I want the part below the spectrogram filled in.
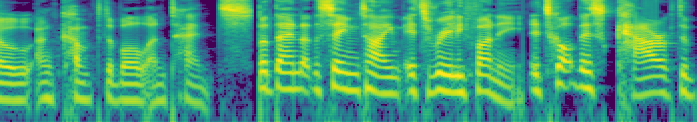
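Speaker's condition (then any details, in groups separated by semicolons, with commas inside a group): No condition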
